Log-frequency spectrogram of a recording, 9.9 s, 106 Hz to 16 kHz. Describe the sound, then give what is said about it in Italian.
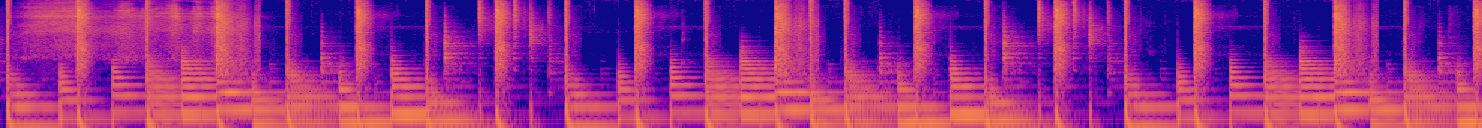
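A short, upbeat instrumental music loop from track 5 of an old CD compilation plays loud and continuous, with a steady punchy drum beat, a bouncing bass line and bright melodic notes repeating in a tight rhythmic pattern. “Abbiamo ripescato una vecchissima compilazione compilation eh, dalla nostra libreria e abbiamo scoperto che alla traccia numero 5 c'è cioè questo giretto bello bello che fa così.”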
